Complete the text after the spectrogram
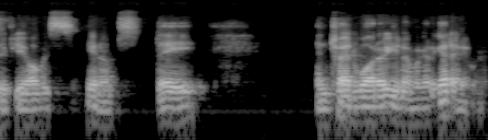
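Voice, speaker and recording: A man speaks at a moderate pace. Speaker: business partner. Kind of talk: live stream chat. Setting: live video stream. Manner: commanding.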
